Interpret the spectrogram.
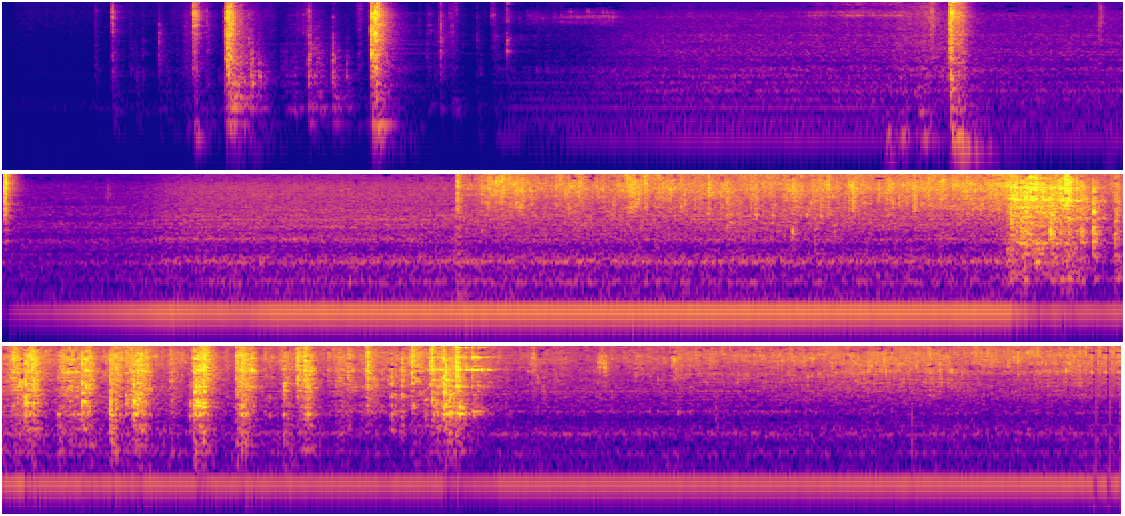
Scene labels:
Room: kitchen; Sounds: microwave, running water, cutlery and dishes

